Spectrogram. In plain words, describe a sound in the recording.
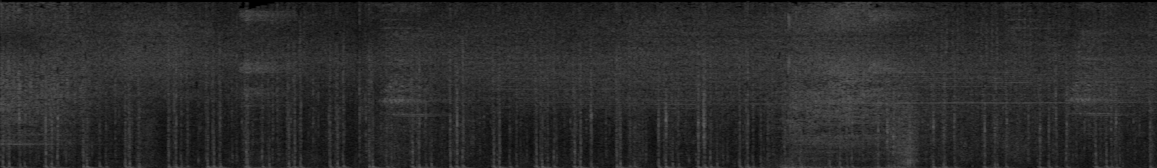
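Horse hooves pound steadily on a dirt path.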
